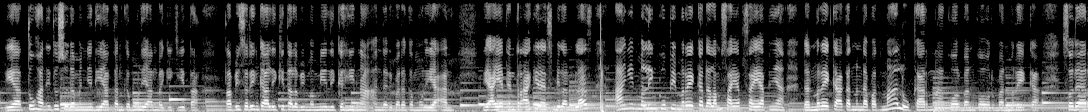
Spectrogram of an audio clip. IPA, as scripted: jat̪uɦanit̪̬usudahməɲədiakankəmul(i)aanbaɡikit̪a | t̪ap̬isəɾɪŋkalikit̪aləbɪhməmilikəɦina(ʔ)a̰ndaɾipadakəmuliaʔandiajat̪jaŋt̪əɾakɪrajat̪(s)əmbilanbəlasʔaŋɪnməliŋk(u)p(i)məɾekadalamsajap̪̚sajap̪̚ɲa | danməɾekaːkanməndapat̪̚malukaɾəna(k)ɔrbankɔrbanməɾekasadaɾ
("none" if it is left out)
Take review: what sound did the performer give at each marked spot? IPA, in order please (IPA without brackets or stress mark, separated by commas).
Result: i, ʔ, s, u, i, k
